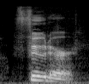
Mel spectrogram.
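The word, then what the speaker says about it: foeder: Is that how you say it? Food is it? – Fooder. – Fooder. Okay.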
